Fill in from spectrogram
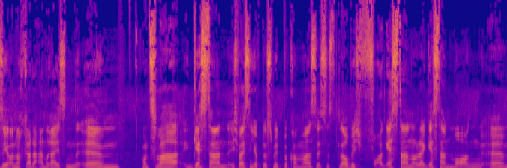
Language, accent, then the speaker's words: German; Bielefeld, North Rhine-Westphalia, Germany; die Nachbarstadt meiner Heimatstadt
